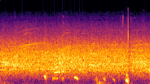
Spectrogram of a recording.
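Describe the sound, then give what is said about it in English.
A round of applause from the live studio audience of Special Chronicles Live, welcoming two guests. A dense, steady wash of many hands clapping holds at an even loudness for the whole stretch, with faint voices murmuring underneath. “So let's welcome with a round of applause.”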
